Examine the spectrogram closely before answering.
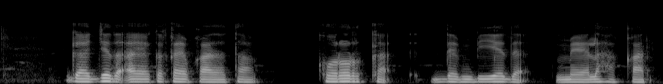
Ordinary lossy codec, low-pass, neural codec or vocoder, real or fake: none; 7.2 kHz; none; real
